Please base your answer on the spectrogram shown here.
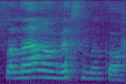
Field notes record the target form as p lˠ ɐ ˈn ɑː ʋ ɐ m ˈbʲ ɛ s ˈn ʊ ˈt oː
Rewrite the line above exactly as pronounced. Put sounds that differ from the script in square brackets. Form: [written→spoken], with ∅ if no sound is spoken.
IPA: p lˠ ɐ ˈn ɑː ʋ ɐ m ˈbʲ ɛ [s→t] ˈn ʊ [ˈt→ˈk] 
